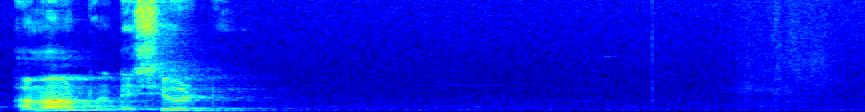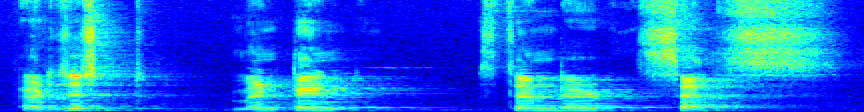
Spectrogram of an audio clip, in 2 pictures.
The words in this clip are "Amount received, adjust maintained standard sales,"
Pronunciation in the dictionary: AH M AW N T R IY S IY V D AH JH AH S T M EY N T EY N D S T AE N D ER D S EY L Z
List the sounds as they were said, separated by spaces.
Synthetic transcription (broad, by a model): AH M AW N T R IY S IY D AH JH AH S T M EY N T EY N D S T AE N D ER D S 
